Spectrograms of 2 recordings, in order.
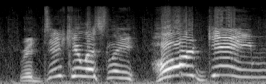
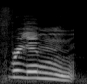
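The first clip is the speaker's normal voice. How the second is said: ordinary talk, nothing marked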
